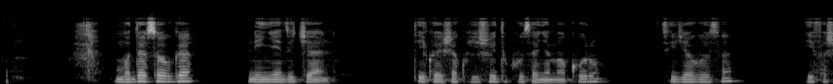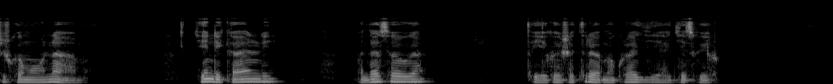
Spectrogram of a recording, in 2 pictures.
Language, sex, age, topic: Kinyarwanda, male, 18-24, health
